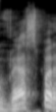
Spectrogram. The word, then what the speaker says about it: VSEPR: shapes को geometry को वेस्पर की भी ये जो वेस्पर है वैसे देखेंगे तो स्टूडेंट लिखा हुआ है वसेपर लेकिन आप इसे प्रोनाउंस क्या करेंगे आप इसे प्रोनाउंस करेंगे वेस्पर तो वैसे-वैसे पर है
